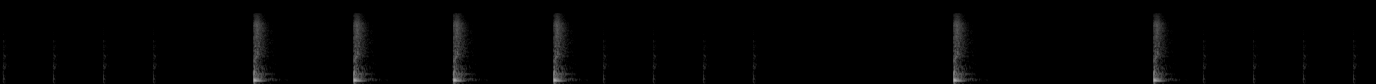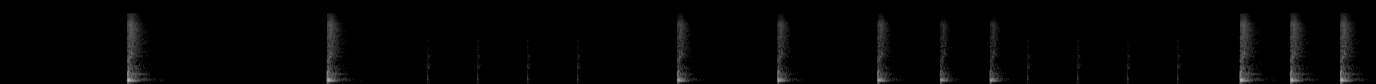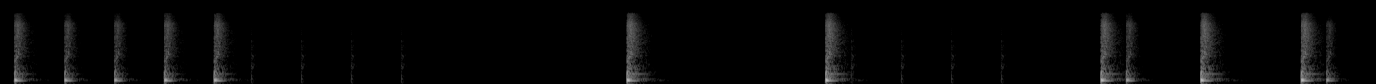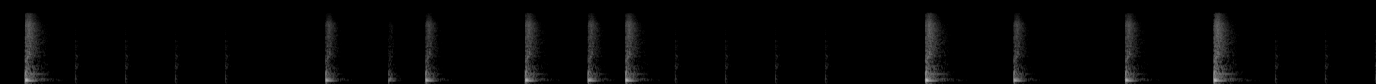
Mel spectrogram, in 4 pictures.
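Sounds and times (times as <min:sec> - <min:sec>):
snare drum: 0:03.6 - 0:03.9, 0:04.6 - 0:04.9, 0:05.6 - 0:05.9, 0:09.6 - 0:09.9, 0:11.6 - 0:11.8, 0:15.0 - 0:15.4, 0:17.0 - 0:17.4, 0:20.6 - 0:20.8, 0:21.6 - 0:21.8, 0:22.6 - 0:23.9, 0:26.2 - 0:30.0, 0:33.8 - 0:34.2, 0:35.8 - 0:36.2, 0:38.6 - 0:39.0, 0:39.6 - 0:39.9, 0:40.6 - 0:41.0, 0:41.6 - 0:41.9, 0:44.6 - 0:44.8, 0:45.6 - 0:45.8, 0:46.6 - 0:47.8, 0:50.6 - 0:51.7, 0:52.6 - 0:52.8, 0:53.4 - 0:53.8.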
